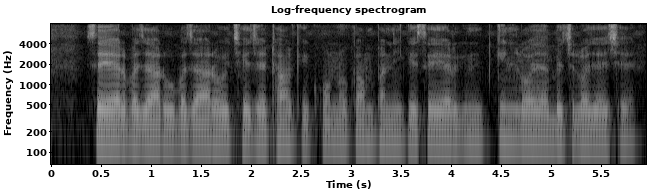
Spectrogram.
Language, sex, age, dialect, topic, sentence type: Maithili, male, 25-30, Angika, banking, statement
